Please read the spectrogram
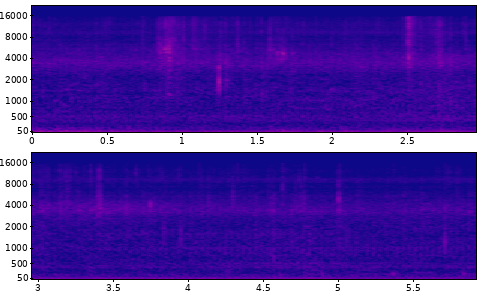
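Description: Goats browsing in a thorny argan tree: scattered light crackles and snaps of twigs and leaves over a steady low rumble.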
